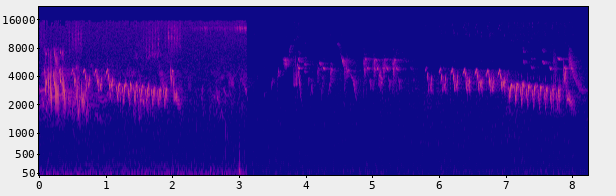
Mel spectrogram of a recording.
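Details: European roller, a rare migrant that breeds in spring and summer on the Mzab phosphate plateau in Morocco, gives fast runs of harsh, chattering notes in bursts of a couple of seconds, with a sharp click partway through.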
